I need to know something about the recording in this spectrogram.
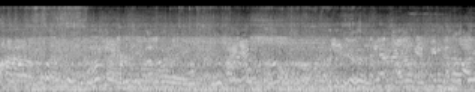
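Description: Several men argue loudly in a crowd outdoors.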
